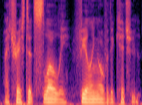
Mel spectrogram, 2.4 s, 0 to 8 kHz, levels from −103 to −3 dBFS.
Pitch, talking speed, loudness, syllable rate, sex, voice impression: 95 Hz, 200 wpm, -21 LUFS, 6.1 syllables/s, male, masculine, adult-like, tensed, powerful, clear, fluent, cool, intellectual, calm, slightly mature, slightly friendly, reassuring, wild, lively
